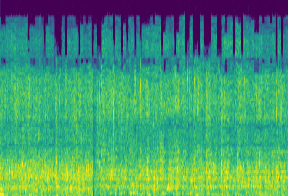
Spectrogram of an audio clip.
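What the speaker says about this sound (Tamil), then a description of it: "ஊற்று தண்ணி நல்லா மோட்டரில் வருது." Spring water gushing steadily from a motor pump outlet in a village setting, a continuous dense rush and splash close by, with no voices.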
